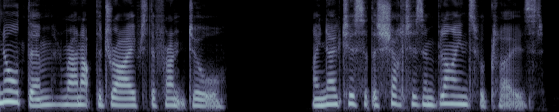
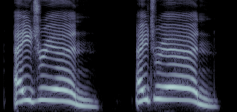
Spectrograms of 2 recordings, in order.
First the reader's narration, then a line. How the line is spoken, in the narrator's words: press shouted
